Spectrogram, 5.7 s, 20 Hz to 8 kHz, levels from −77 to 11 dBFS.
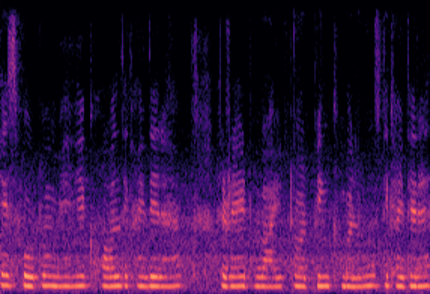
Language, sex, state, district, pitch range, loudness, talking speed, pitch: Hindi, female, Uttar Pradesh, Etah, 250-260 Hz, -16 LUFS, 190 wpm, 255 Hz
